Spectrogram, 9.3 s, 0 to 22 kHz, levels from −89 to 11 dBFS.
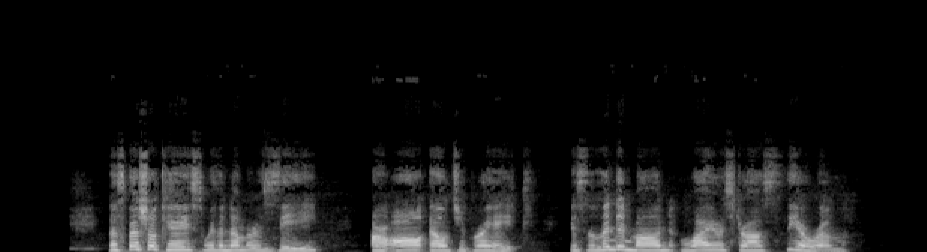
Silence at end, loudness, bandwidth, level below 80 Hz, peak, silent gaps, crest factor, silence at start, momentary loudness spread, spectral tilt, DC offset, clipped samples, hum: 0.8 s; -18 LUFS; 9.4 kHz; -64 dBFS; -2 dBFS; none; 16 dB; 1.1 s; 11 LU; -5 dB/octave; under 0.1%; under 0.1%; none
